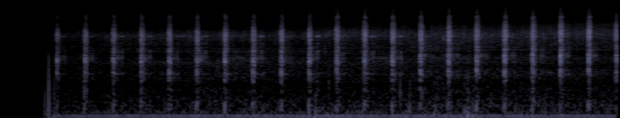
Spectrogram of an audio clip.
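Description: Impact-driven rain gun irrigation sprinkler running: its swing arm clacks against the water jet in a steady rhythm of about three strikes a second, over the steady hiss of the spray. It starts about half a second in.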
